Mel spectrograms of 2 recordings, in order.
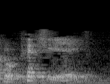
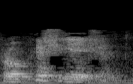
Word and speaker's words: propitiation: It looks, it's not propitiate. It's propish, like I-S-H. That's the way it's pronounced. I had a long time learning how to pronounce it. It's propitiation.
